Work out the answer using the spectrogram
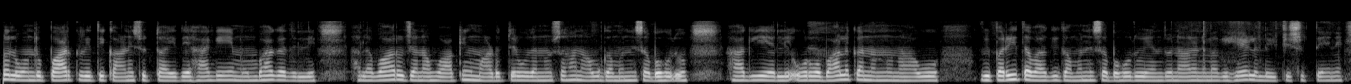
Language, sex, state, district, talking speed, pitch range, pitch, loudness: Kannada, female, Karnataka, Dharwad, 110 wpm, 185-200 Hz, 190 Hz, -18 LUFS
